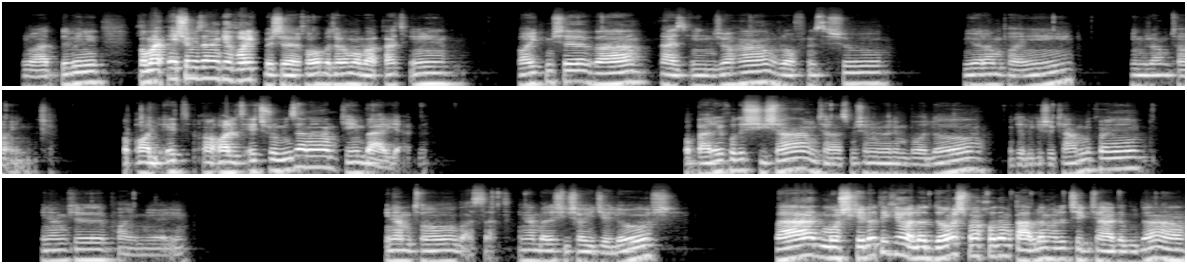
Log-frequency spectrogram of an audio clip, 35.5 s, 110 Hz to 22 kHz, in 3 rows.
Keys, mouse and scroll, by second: 0.0 n, 1.7 h, 3.0 click, 4.8-10.5 drag, 10.9-13.2 drag, 13.2 alt+h, 14.3-15.4 middle drag, 15.4 click, 16.0-17.6 middle drag, 17.6 click, 18.3-18.7 scroll down 7, 19.5 click, 20.4 scroll up 2, 21.2-21.8 scroll up 4, 21.8-28.0 drag, 28.0-28.5 scroll down 3, 28.5 click, 28.8-29.5 middle drag, 29.5-30.8 scroll up 2, 30.8 shift+middle click, 31.6 scroll down 1, 31.7 scroll up 1, 31.9-32.4 shift+middle drag, 32.4-32.9 scroll down 1, 32.9-35.2 middle drag, 35.2 click.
